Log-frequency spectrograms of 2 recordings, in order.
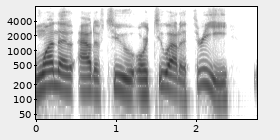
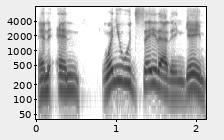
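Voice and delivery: ordinary talk, nothing marked

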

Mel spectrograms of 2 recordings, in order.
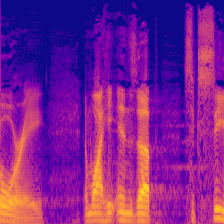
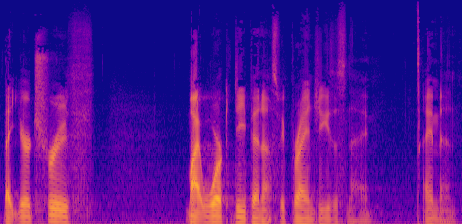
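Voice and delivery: quiet, earnest prayer fading softer; 3 semitones lower, 3 dB quieter than usual. Acted. Pastor prays for the congregation, earnest and quiet. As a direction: pray it low and sincere, sinking to a hush at the end.

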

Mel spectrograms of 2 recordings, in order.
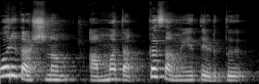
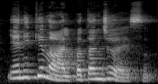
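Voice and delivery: plain reading voice

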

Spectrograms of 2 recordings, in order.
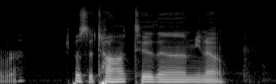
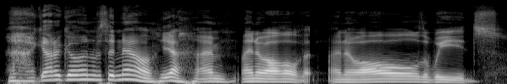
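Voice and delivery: fake confidence; 3 semitones higher, 7 dB louder than usual. Telling the table he knows weed, loud mock bravado. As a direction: bluff like a know-it-all. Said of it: "I was like".

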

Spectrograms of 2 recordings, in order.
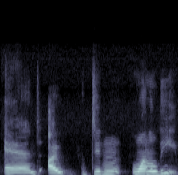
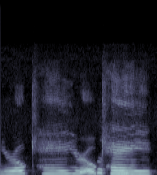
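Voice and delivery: soothing newborn; 5 semitones higher, slower than usual. Retold or imitated. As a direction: gently tell the newborn all is well. Mother soothing newborn baby.

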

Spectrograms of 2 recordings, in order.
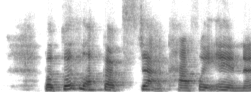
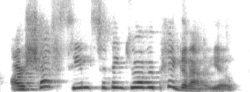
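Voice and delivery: much higher, prim and mocking; haughty butler; 11 semitones higher than usual. A narrator's reading. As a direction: look down on the chef. Butler mocks the cook.

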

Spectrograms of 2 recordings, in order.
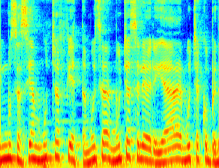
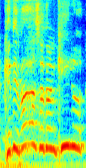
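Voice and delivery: stranger soothing; 12 semitones higher than usual. Retold or imitated. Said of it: "Y me dice".

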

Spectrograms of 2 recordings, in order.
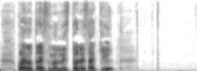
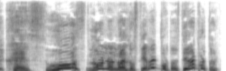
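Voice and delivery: high, panicked cry; loud, hammed-up fright; scared; 10 semitones higher, 4 dB louder than usual. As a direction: imitate a frightened girl raising the alarm. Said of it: "Bien asustada".

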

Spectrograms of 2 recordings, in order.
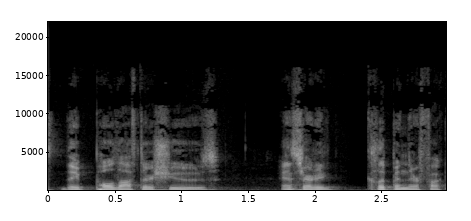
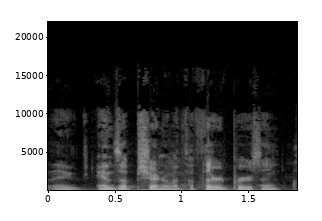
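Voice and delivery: ordinary talk, nothing marked

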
